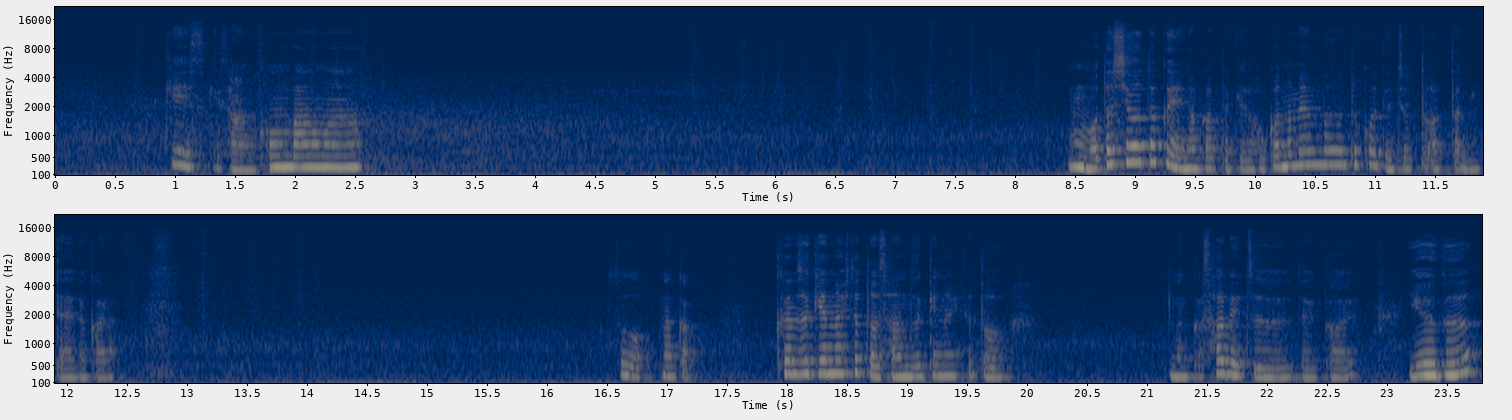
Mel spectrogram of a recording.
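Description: A young woman talks softly and casually, close to a microphone, in short bursts with pauses.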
